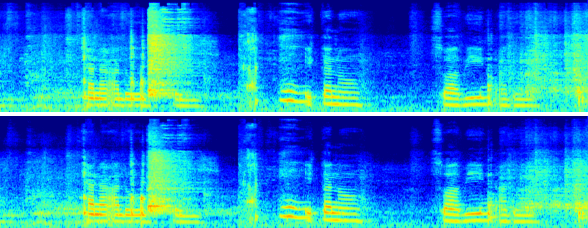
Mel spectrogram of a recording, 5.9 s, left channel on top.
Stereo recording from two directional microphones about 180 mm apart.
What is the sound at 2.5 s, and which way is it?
A woman's voice, centre (ahead or behind).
